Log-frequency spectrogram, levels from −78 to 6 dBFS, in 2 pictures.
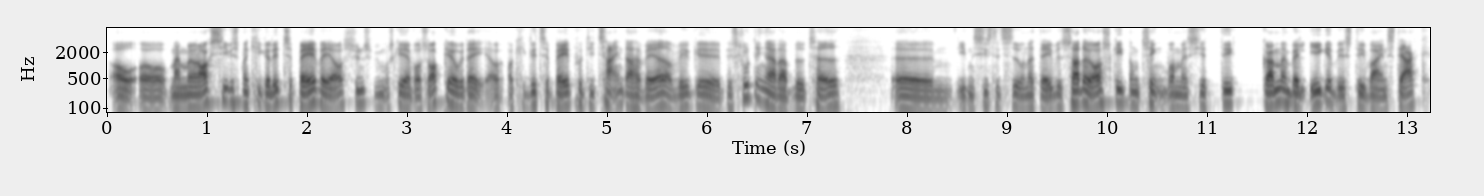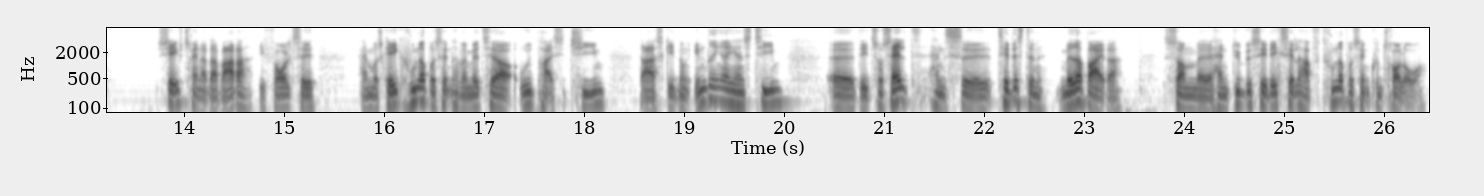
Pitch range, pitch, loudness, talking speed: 100-125 Hz, 110 Hz, -27 LUFS, 270 wpm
